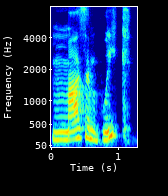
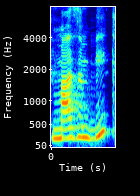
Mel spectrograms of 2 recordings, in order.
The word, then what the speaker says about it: Mozambique: marine conservation charity in mazenbuik now i'm going to say that again mozambique mozambique okay and i even looked it up and i still said it wrong so mozambique i'm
